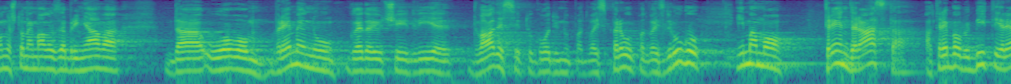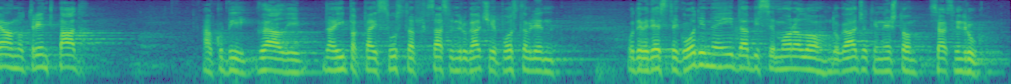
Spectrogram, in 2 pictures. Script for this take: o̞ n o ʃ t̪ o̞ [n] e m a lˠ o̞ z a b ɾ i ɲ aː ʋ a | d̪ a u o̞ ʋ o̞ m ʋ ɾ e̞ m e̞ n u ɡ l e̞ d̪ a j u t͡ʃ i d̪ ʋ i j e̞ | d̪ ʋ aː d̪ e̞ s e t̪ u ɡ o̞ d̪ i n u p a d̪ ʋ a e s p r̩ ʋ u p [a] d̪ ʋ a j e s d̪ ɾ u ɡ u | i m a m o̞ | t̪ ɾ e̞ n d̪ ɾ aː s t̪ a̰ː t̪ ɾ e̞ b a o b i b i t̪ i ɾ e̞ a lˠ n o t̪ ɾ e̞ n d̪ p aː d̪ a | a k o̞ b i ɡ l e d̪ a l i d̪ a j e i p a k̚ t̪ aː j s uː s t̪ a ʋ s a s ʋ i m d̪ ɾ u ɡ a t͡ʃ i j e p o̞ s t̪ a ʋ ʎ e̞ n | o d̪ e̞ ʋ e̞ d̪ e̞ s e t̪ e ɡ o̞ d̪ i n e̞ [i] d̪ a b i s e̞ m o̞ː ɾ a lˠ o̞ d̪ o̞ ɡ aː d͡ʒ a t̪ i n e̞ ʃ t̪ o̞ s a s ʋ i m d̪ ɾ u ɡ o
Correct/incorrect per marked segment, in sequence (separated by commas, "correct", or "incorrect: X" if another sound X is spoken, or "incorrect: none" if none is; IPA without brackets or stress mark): incorrect: m, correct, correct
